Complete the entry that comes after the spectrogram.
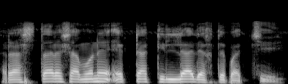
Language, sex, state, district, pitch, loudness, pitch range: Bengali, male, Assam, Hailakandi, 115 Hz, -15 LUFS, 95-125 Hz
